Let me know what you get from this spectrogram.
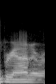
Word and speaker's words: Briana: Briana Morgan, and please tell me if I'm saying Briana right, if I'm pronouncing that right.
